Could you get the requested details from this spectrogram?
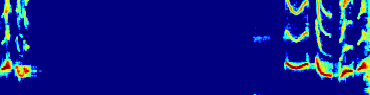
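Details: Oriental magpie-robin lure song from the wild forest: a short burst of clear whistles, then a long silence and another run of rising and falling whistled notes around the same high pitch.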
